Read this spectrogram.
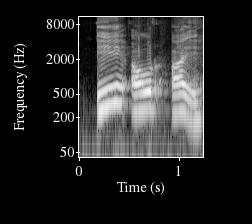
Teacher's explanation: जब ए और आए बोलते हैं तो कंठ को भी छूता है और नीचे वाले तालु को भी टच करता है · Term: कंठ तालब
